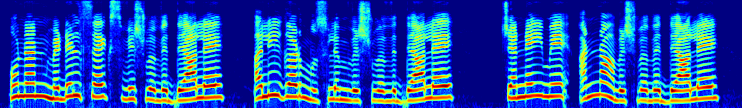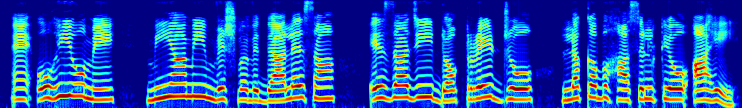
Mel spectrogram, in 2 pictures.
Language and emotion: Sindhi, neutral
